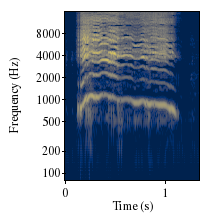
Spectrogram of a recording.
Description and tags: monstro feito por humano - human voice
bichao, monster, monstro, bichinho, monstrao, bicho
